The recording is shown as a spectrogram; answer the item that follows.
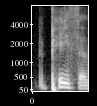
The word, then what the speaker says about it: Epatha: No, not Lieutenant, not the Epathia. – LT. – Epatha, that's how you say it.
